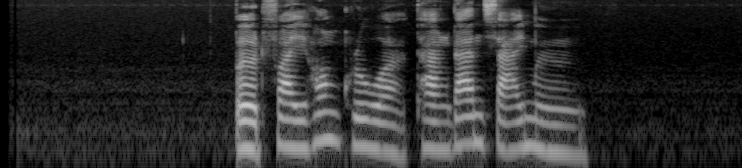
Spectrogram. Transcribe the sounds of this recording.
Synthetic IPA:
pɤː˨˩t̪̚fa˧jɦɔ˥˩ŋkʰɾu˧ɐt̪ʰaː˧ŋdaː˥˩nsaː˩˦jmɯː˧

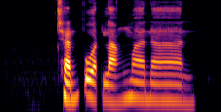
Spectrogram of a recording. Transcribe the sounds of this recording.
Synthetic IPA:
t͡ɕʰa˦˥npu˨˩ət̪̚la˩˦ŋmaː˧naː˧n

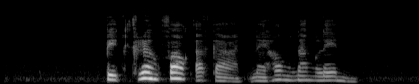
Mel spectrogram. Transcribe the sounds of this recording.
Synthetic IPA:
pi˨˩t̪̚kʰɾɯ˥˩əŋfɔː˥˩k̚ʔaː˧kaː˨˩t̪̚na˧jɦɔ˥˩ŋna˥˩ŋle˥˩n

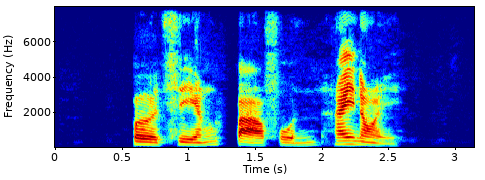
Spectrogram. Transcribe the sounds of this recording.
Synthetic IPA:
pɤː˨˩t̪̚si˩˦əŋpaː˨˩fo˩˦nha˥˩jnɔ˨˩j

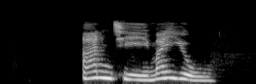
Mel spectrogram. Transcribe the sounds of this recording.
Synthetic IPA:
ʔa˥˩nt͡ɕʰiː˨˩ma˥˩jːuː˨˩

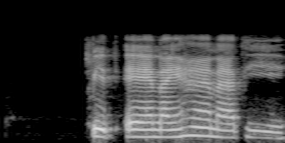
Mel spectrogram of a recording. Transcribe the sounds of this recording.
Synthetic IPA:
pi˨˩t̪̚ʔeː˧na˧jɦaː˥˩naː˧t̪ʰiː˧

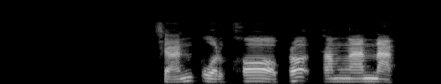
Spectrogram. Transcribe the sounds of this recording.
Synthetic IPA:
t͡ɕʰa˦˥npu˨˩ət̪̚kʰɔː˧˩pʰɾɔ˦˥t̪ʰa˧mŋaː˧nːa˨˩k̚

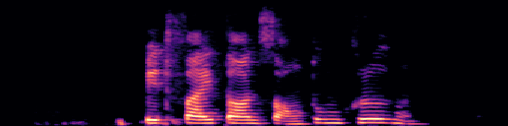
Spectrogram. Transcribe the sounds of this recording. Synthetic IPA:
pi˨˩t̪̚fa˧jt̪ɔː˧nsɔː˩˦ŋt̪ʰu˥˩ŋkʰɾɯ˥˩ŋ

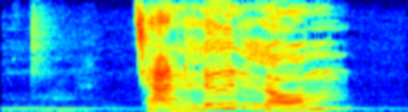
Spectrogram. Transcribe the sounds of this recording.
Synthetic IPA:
t͡ɕʰa˦˥nlɯː˥˩nlo˦˥m

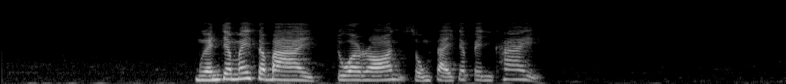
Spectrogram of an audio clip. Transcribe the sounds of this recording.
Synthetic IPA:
mɯ˩˦ənt͡ɕa˨˩ma˥˩jsa˧baː˧jt̪u˧ɐɾɔː˦˥nso˩˦ŋsa˨˩˦jt͡ɕa˨˩˨pe˧nkʰa˥˩j

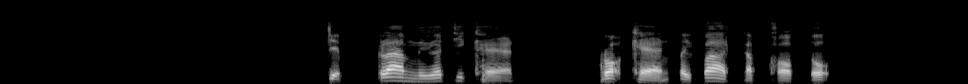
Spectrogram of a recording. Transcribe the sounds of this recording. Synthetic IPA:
t͡ɕe˨˩p̚ | klaː˥˩mnɯ˦˥ɐt̪ʰiː˥˩kʰɛː˩˦n | pʰɾɔ˦˥kʰɛː˩˦npa˧jfaː˥˩t̪̚ka˨˩p̚kʰɔː˨˩p̚t̪o˦˥ʔ

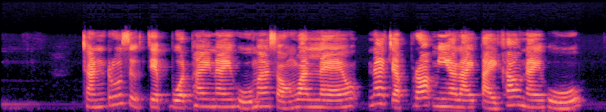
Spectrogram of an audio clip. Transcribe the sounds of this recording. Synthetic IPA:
t͡ɕʰa˦˥nɾuː˦˥sɯ˨˩k̚t͡ɕe˨˩pːu˨˩ət̪̚pʰaː˧jna˧jɦuː˩˦maː˧sɔː˩˦ŋwa˧nlɛː˦˥wnaː˥˩t͡ɕa˨˩pʰɾɔ˦˥miː˧ʔa˧ɾa˧jt̪a˨˩jkʰa˥˩wna˧jhuː˩˦

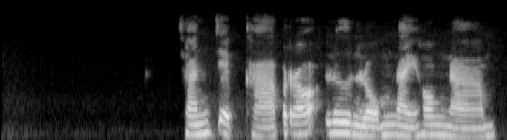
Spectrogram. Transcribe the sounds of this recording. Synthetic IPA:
t͡ɕʰa˦˥nt͡ɕe˨˩p̚kʰaː˩˦pʰɾɔ˦˥lɯː˥˩nlo˦˥mna˧˩jɦɔ˥˩ŋnaː˦˥m

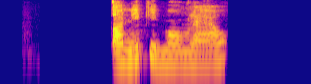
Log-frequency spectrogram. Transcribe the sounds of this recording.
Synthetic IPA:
t̪ɔː˧nːiː˦˥kiː˨˩moː˧ŋlɛː˦˥w

